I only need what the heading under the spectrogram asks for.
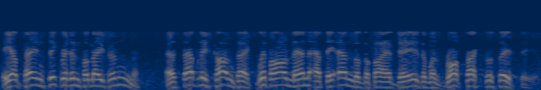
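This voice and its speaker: A man announcing sponsor copy in a smooth, formal 1940s radio style, recorded tinny. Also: high voice, moderate pace. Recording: tinny 1940s radio broadcast, faint hiss.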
